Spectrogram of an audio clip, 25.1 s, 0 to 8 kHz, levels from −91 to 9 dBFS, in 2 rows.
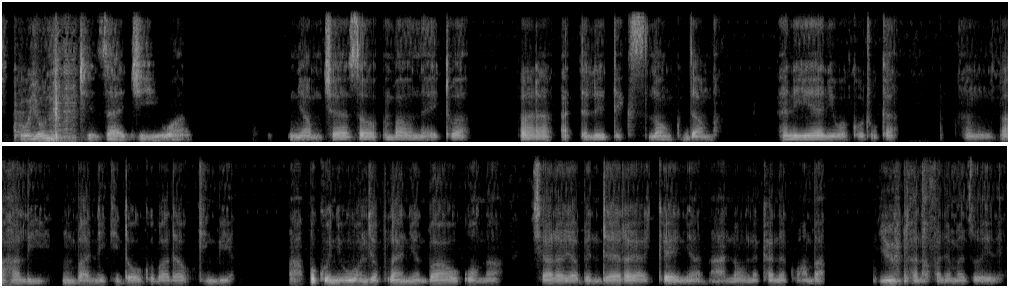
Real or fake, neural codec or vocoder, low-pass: fake; codec, 16 kHz, 0.4 kbps, LongCat-Audio-Codec; 7.2 kHz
